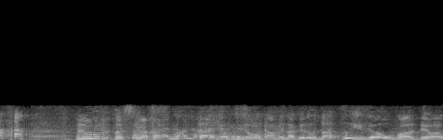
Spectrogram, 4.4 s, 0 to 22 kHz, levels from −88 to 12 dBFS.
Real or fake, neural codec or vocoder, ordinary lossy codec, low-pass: fake; codec, 16 kHz, 1.1 kbps, Voila-Tokenizer; none; 5.4 kHz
